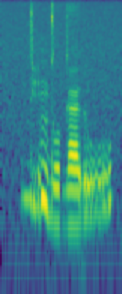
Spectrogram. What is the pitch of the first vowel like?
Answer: high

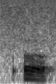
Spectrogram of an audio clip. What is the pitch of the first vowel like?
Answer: falling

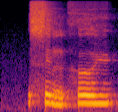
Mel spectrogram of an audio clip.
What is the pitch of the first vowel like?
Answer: low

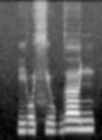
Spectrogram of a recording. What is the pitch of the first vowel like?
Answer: low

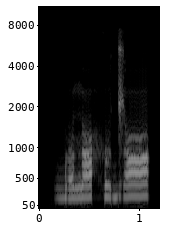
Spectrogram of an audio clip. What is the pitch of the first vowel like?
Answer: low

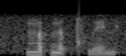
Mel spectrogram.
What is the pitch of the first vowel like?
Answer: high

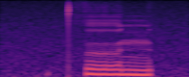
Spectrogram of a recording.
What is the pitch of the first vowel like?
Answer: low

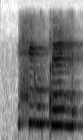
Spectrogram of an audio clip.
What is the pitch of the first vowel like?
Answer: falling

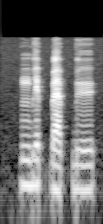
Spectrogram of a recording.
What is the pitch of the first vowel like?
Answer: high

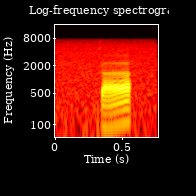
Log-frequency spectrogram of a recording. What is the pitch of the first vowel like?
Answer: rising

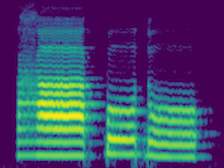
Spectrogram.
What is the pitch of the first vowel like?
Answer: low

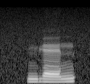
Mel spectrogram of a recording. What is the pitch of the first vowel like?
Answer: rising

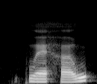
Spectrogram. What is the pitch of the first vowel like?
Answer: low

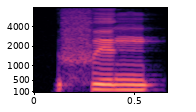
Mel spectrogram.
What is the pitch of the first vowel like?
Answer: high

